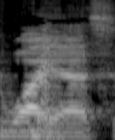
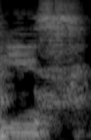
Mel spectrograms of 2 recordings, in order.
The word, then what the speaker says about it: Ys: pronounced the first time I always said Ys until somebody said it was East and I was like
